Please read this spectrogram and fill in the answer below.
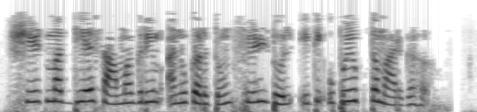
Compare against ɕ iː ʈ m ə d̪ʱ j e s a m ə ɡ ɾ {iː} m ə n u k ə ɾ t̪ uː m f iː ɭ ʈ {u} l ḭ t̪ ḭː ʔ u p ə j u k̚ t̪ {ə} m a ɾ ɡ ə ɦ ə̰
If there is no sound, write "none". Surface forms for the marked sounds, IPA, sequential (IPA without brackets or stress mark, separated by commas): iː, uː, ə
